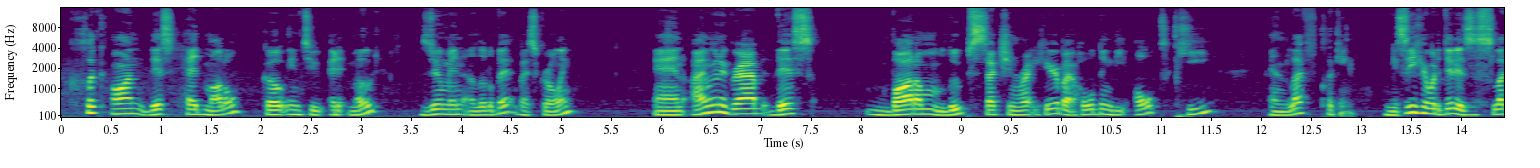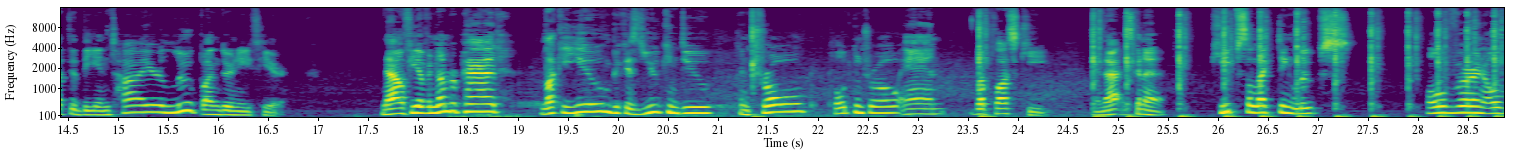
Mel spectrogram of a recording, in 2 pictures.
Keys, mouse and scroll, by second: 0.1 click, 2.2-3.7 drag, 3.7-7.4 scroll up 3, 12.5 alt+click, 14.9-17.8 middle drag, 23.6 ctrl+KP_Add, 24.7 ctrl+KP_Add, 25.0 ctrl+KP_Add, 25.5 ctrl+KP_Add, 26.0 ctrl+KP_Add, 26.3 ctrl+KP_Add, 26.7 ctrl+KP_Add, 27.1 ctrl+KP_Add, 27.5 ctrl+KP_Add, 27.8 ctrl+KP_Add, 28.1 ctrl+KP_Add, 28.4 ctrl+KP_Add, 28.7 ctrl+KP_Add.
